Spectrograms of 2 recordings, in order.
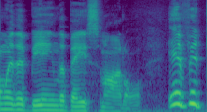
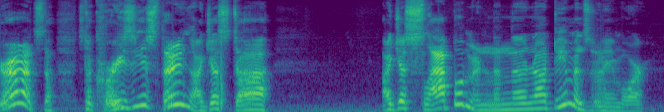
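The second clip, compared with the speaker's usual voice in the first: loud, booming monster voice; 3 semitones higher, 5 dB louder than usual. Retelling a cartoon scene, doing Chopper's Monster Point voice. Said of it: "'cause he's in Monster Point, that's the voice".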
